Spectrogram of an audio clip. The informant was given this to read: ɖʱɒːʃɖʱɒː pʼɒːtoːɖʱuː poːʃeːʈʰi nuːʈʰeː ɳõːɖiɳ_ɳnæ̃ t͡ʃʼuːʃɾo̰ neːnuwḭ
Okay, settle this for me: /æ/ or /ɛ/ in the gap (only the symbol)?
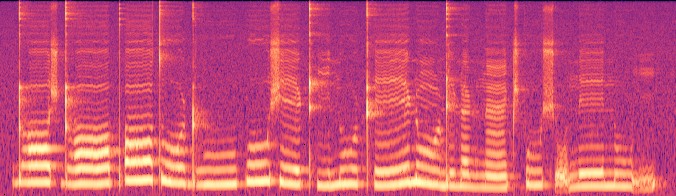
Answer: æ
